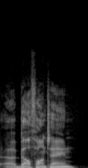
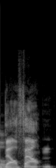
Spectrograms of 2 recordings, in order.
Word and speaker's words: Bellefontaine: Bell Fountain? – Yeah. – Like, we just took every French name and said, we refuse. – Like, it looks like it should be pronounced Bellefontaine. – Mm-hmm. Oh. – We say Bell Fountain.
